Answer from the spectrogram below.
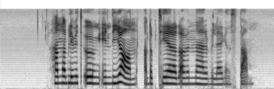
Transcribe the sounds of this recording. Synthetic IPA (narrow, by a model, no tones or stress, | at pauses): hanhaɾbliːvɪt̪ʰɵŋːɪnd̪ɪɑːna̰d̪ɔpt̪ʰeːɾad̪a̰vɛnːæːɾvɛlɛːɡənst̪a̰mː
